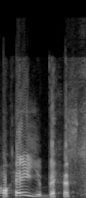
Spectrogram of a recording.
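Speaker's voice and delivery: mock cheery, very high, loud sunny voice. Retelling how a man always says it, imitating his happy-sounding greeting. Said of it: "he sounds so happy too".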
